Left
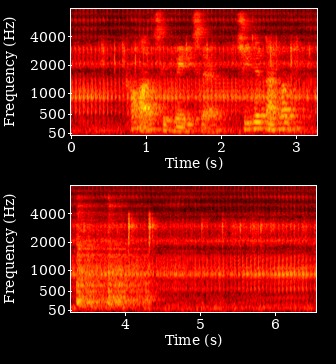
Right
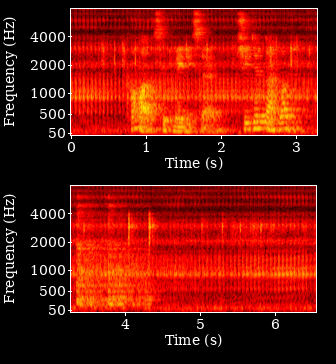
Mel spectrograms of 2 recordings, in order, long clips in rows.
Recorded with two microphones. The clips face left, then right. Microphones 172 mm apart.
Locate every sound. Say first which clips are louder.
0.7 s a man speaking: right 1 dB; 10° right (ahead or behind), 3.5 m
3.4 s a cough: left 1 dB; 15° left (ahead or behind), 2.5 m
